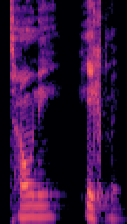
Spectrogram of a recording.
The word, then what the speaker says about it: Tony Hickman: one and only miss Tony Hickman did I say it right yes you did yeah you're right I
